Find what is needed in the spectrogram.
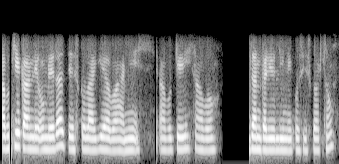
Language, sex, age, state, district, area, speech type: Nepali, female, 30-45, West Bengal, Kalimpong, rural, conversation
